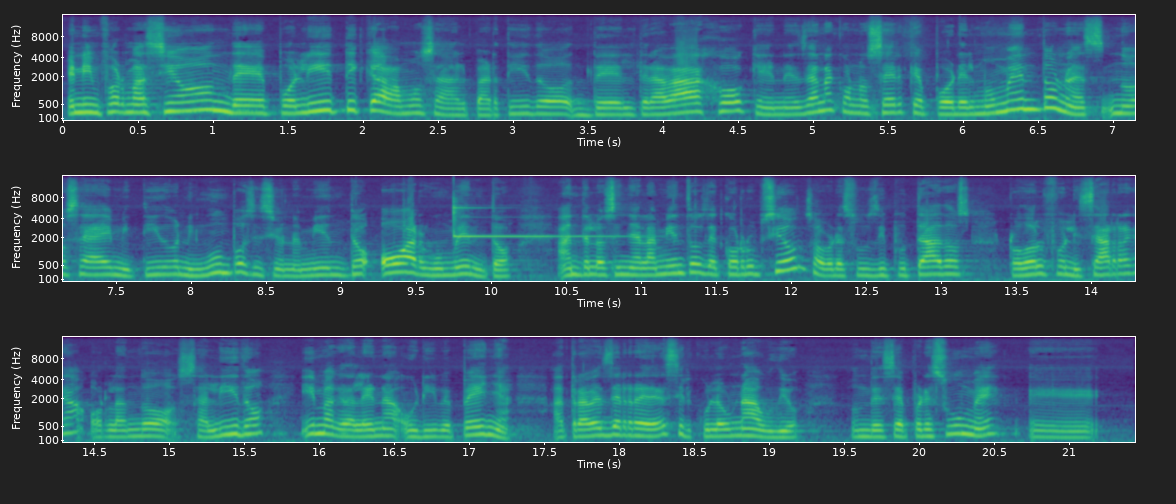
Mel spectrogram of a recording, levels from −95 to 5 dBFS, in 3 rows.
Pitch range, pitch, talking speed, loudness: 195-245 Hz, 215 Hz, 155 wpm, -15 LUFS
